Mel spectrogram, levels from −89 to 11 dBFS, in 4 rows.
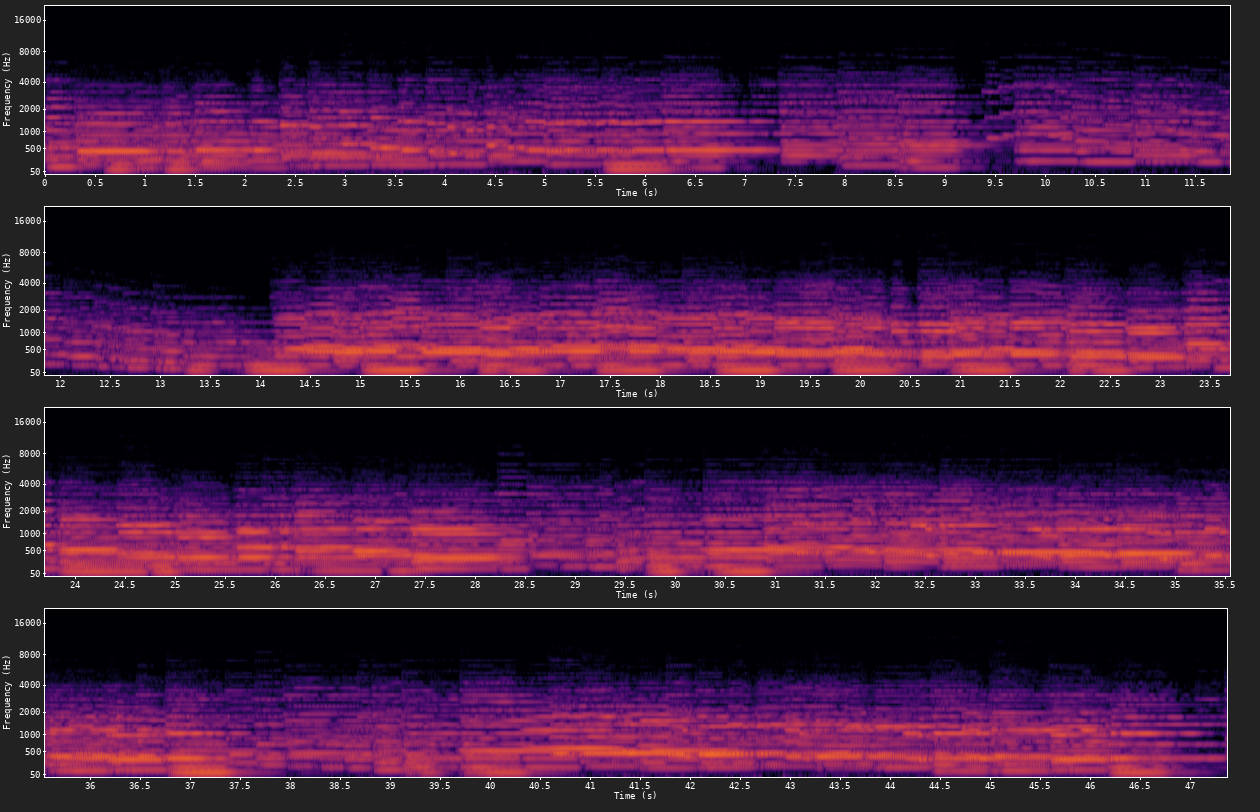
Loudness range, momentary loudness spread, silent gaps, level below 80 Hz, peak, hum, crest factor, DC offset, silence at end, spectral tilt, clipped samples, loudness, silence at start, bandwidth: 10 LU; 12 LU; none; -54 dBFS; -18 dBFS; none; 14 dB; under 0.1%; 0 s; -7.5 dB/octave; under 0.1%; -32 LUFS; 0 s; 8 kHz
